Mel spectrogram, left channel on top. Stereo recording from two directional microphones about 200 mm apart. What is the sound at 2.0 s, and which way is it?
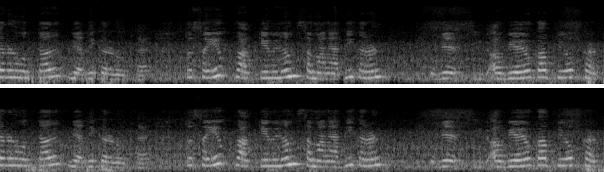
Speech, 25° left (ahead or behind).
